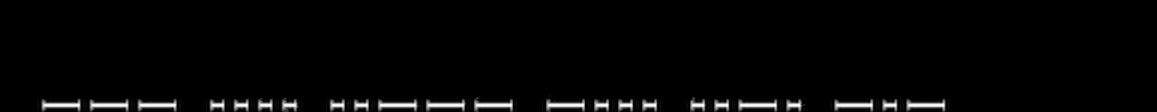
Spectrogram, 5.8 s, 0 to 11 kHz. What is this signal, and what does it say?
Morse code, heard as a keyed tone, about 21 wpm, 700 Hz. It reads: OH2BFK
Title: DXCC-100 Call Signs - 6 Characters - 20wpm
